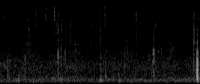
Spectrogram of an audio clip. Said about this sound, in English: Well, this is my footsteps. I'm totally hearing things.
